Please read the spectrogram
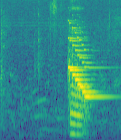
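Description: A single sustained musical tone with rich overtones, like an electronic keyboard note, starts suddenly about a second and a half in and fades away.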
